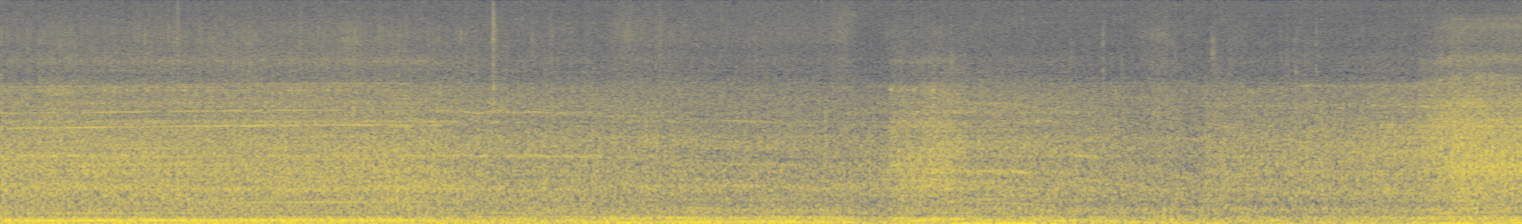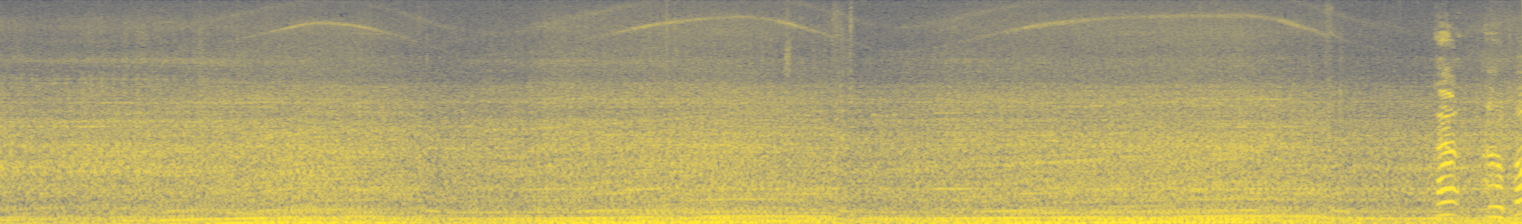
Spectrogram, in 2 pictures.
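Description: Road train's diesel engine running on the move, with heavy road and tyre noise, heard from a camera mounted outside the truck. The engine and road noise grow louder about halfway through.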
